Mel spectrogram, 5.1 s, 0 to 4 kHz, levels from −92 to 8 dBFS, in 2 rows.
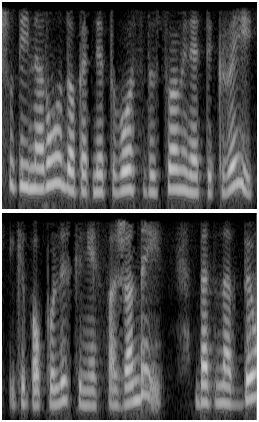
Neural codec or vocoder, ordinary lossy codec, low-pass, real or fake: codec, 16 kHz, 0.3 kbps, FocalCodec; AAC, 24 kbps; 3.6 kHz; fake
